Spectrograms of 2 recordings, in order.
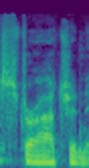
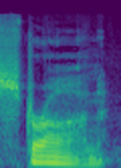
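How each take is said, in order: First: The name is said with two syllables. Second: The name is said as one syllable. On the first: The speaker calls it wrong. "it's not Strachan" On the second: The speaker calls it right. "it's Strawn"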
